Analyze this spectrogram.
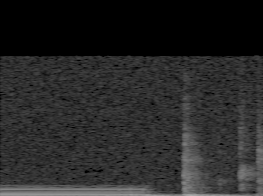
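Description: A piano chord rings out and fades.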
